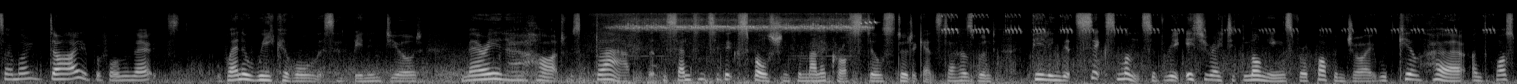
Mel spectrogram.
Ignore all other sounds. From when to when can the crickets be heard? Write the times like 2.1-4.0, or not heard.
6.0-15.1.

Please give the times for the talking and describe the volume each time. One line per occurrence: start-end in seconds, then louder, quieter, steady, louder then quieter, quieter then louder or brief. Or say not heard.
0.0-15.1 steady.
